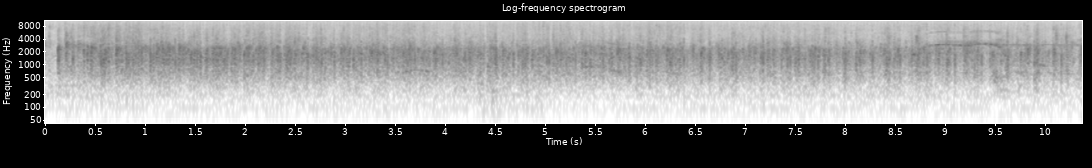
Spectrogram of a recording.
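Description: Audience applauding, starting suddenly and holding steady, with a voice coming in near the end.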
